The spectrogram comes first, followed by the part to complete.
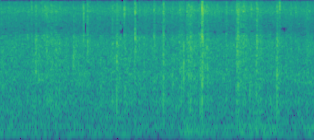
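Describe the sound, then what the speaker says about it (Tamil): Heavy rain pours down outside a kitchen, a steady, dense wash of hiss and patter that continues without a break and without any voices. "சூப்பராக மழை பெய்யுது."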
